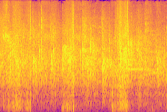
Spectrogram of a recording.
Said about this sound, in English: Come on, somebody put your hands together and clap to the Lord.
